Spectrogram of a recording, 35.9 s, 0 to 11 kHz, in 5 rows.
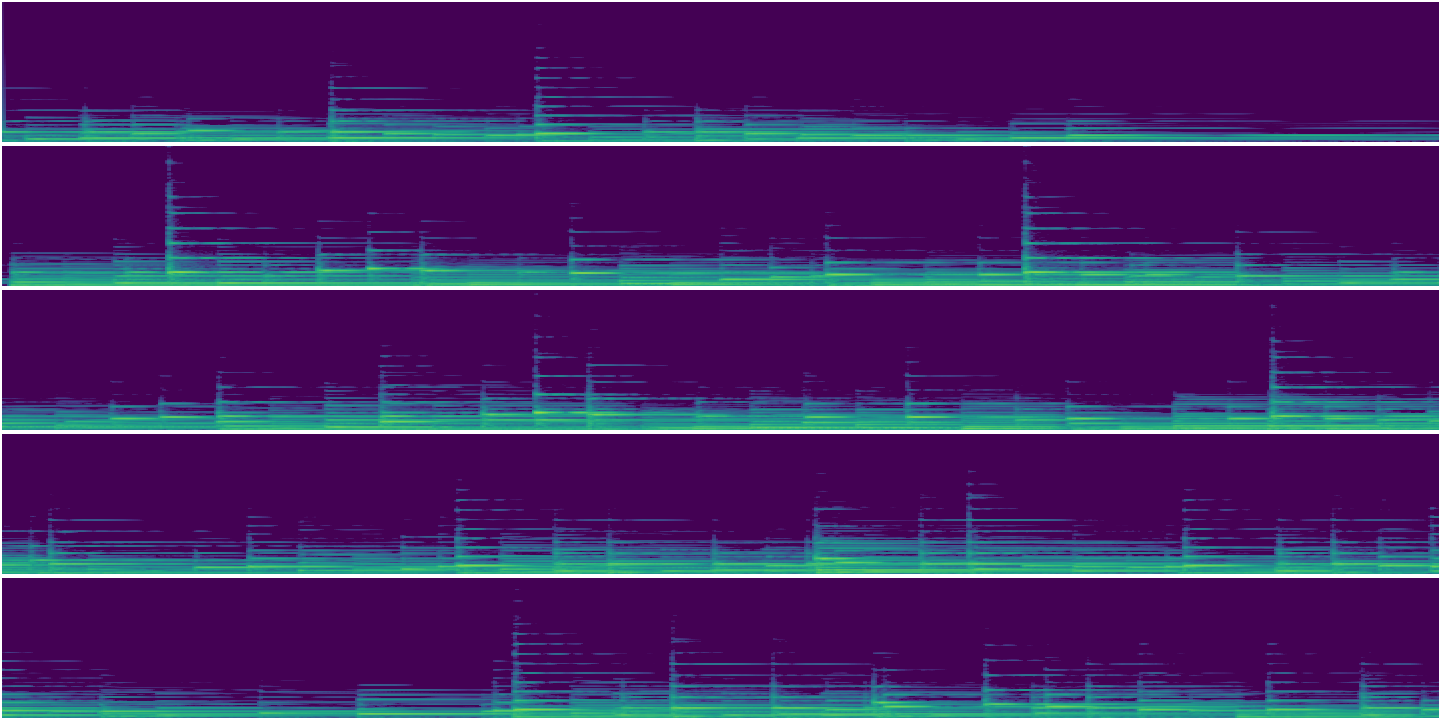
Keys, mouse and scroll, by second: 12.5 space, 12.8 b, 13.4 ], 13.7 ], 14.2-24.2 drag, 24.5-27.6 typing, 25.3 drag, 26.5-27.0 click, 27.7 click, 28.6 ctrl+-, 29.0 ctrl+=, 34.2-35.9 drag.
